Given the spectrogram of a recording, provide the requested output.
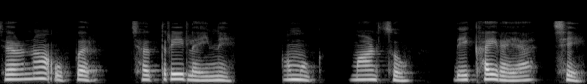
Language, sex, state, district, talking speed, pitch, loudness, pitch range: Gujarati, female, Gujarat, Valsad, 90 wpm, 215 Hz, -19 LUFS, 195-220 Hz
